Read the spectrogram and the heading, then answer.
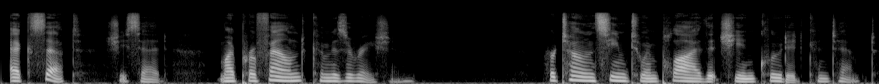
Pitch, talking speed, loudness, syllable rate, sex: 145 Hz, 100 wpm, -20 LUFS, 3.9 syllables/s, female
